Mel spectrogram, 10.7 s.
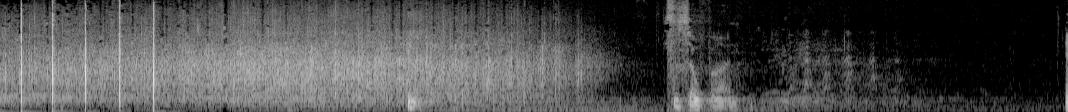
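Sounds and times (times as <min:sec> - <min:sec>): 
audience applauding: 0:00.0 - 0:06.2
speech: 0:06.7 - 0:07.5
laughter: 0:07.6 - 0:09.3.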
